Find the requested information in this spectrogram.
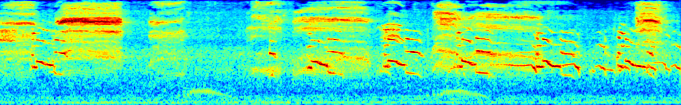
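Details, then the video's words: Several seagulls call loudly while flying, ringing nasal cries that rise and fall, some overlapping, over low rumbling ocean waves and bursts of hissing spray. "Seagulls | Seagull Sounds | Seagulls Flying | Seagull Sound Effects And Video"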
